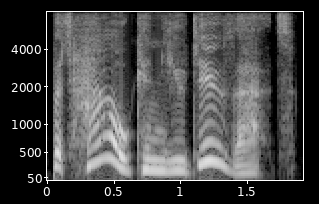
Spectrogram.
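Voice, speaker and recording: A woman voicing an excitable, determined little girl in a children's story, speaking in an eager, dramatic way. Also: medium pitch, takes it slowly, no room sound, clean studio sound, pitched above the performer's own voice. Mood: eager, curious.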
